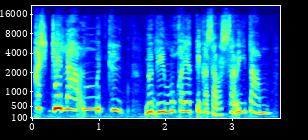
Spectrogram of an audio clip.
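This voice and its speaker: A woman's voice: high-pitched, unhurried, creaky, darkish tone. A woman acting a vain, defiant young phone lover in a radio drama, flippant and pouty with an Ilocano accent.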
